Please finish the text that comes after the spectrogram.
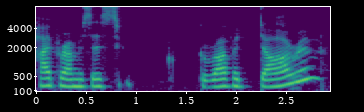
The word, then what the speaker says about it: hyperemesis gravidarum: I was pregnant I have been diagnosed with hyperemesis gravidarum that's how you pronounce it I've not been very well at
